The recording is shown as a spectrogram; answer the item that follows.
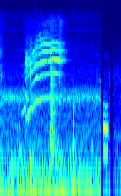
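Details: Kitten giving one drawn-out meow that rises and holds with rich overtones, indoors near someone eating, followed by a short voice and a thump.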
